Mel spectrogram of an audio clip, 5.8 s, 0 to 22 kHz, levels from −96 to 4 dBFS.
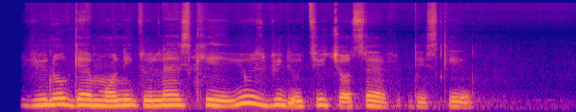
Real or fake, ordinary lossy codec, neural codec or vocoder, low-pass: fake; none; vocoder, 48 kHz, 128 mel bands, Vocos; none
